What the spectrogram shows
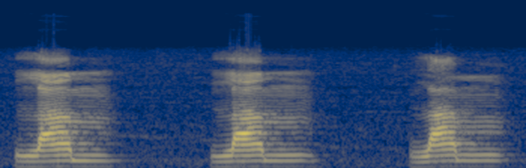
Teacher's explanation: আমাদের জিহ্বার আগা সামনের উপরের দাঁতের মাড়ির গোড়ার সঙ্গে লাগবে, সামনের উপরের দাঁতের মাড়ির গোড়ার সঙ্গে লাগবে, লাম, লাম, লাম।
